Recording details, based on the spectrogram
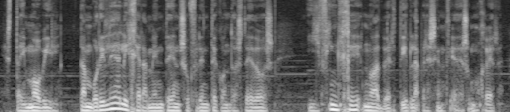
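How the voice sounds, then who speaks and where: A man's voice: sits low, normal speed, a little mellow, breathy edge, soft background music. A man reading a story aloud, expressively voicing the characters' lines. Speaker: narrator.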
